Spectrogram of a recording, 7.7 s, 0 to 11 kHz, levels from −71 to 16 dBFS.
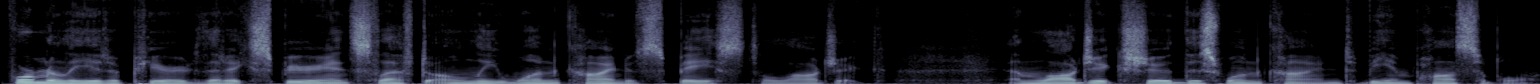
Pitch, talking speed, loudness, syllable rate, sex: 115 Hz, 170 wpm, -20 LUFS, 5.5 syllables/s, male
